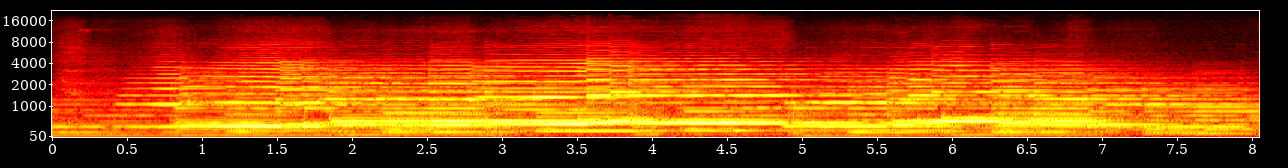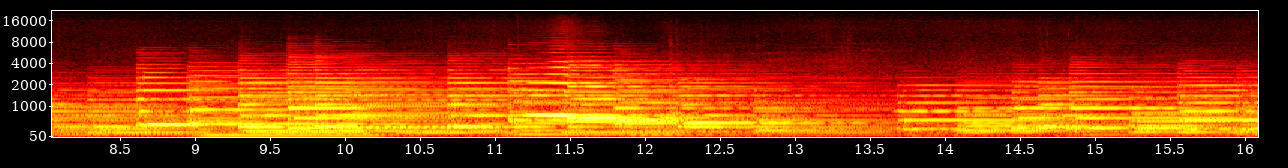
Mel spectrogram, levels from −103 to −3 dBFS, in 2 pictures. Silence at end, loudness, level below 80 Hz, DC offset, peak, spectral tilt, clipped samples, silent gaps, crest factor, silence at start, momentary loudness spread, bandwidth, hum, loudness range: 0 s; -18 LUFS; -60 dBFS; under 0.1%; -4 dBFS; -5.5 dB/octave; under 0.1%; none; 16 dB; 0 s; 16 LU; 8.6 kHz; none; 9 LU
